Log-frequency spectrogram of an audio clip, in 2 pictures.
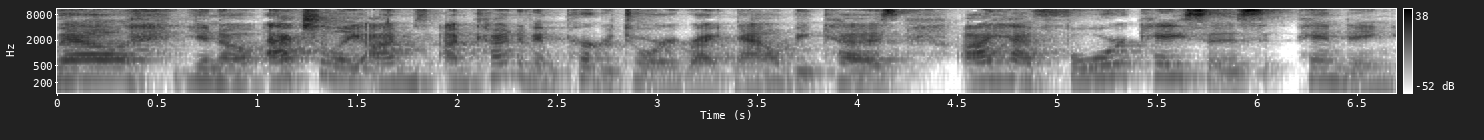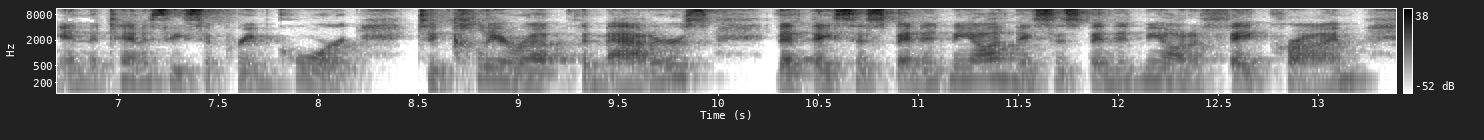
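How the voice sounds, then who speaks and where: This is a woman with a medium pitch. Audible room echo surrounds her voice. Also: ordinary pitch variation, moderate pace. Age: 70s. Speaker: suspended family lawyer and parental rights advocate. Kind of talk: interview. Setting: live show.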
